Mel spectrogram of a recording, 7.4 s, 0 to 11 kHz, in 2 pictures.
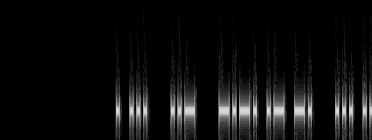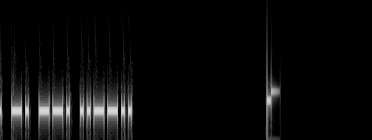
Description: Morse code, heard as a keyed tone, about 36 wpm, 700 Hz. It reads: ES U CAN SING?
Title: Sentences from Top 400 Words and Abbreviations 35wpm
